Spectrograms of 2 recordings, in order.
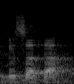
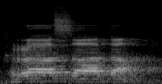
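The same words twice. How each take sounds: First: The first vowel almost disappears in fast speech. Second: The first vowel is heard, only slightly reduced. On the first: "When you speak it very fast in Russian, that first vowel disappears completely" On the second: "this one will be even more reduced"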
